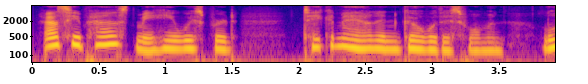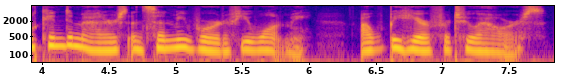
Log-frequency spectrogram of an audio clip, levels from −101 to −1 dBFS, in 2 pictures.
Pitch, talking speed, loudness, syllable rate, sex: 180 Hz, 245 wpm, -20 LUFS, 5.9 syllables/s, female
